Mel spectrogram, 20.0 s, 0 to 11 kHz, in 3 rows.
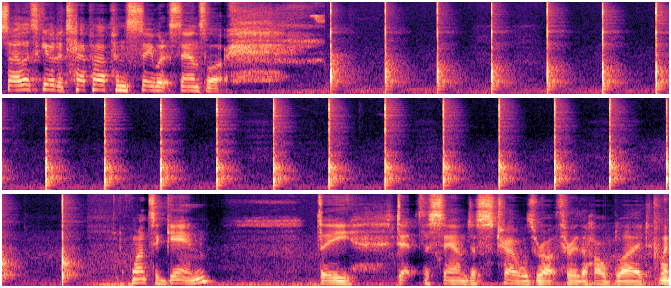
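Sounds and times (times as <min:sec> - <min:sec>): mallet knocking cricket bat: 0:03.3 - 0:14.2.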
